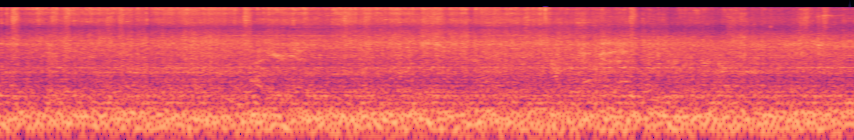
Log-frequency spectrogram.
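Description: Explosions boom and rumble in a fierce battle.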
